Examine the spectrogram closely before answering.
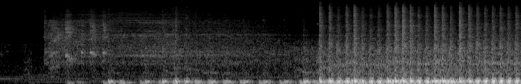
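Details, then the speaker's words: Honda Shadow Sabre 1100 V-twin after its unplugged fuel pump was reconnected: cranks, catches, then runs with lumpy, uneven firing that surges when revved; running rough, cause unknown. "okay give her a shot now this thing's not running right but it's running"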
